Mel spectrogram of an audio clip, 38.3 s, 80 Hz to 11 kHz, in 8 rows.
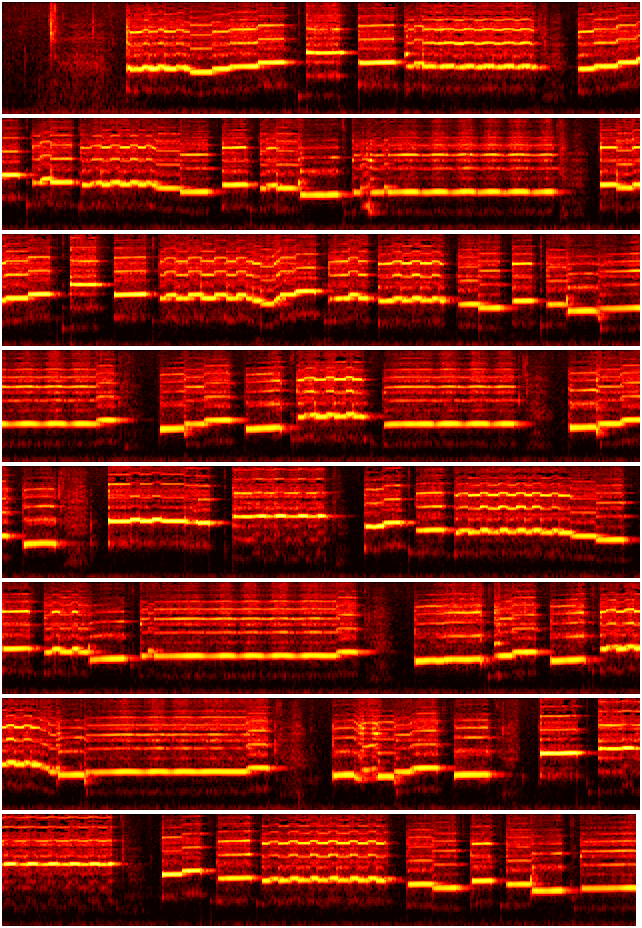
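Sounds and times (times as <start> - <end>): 
short breaths of fujara player: 0.3 - 0.9
Slovak fujara overtone flute playing folk ballad melody: 0.3 - 38.2.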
